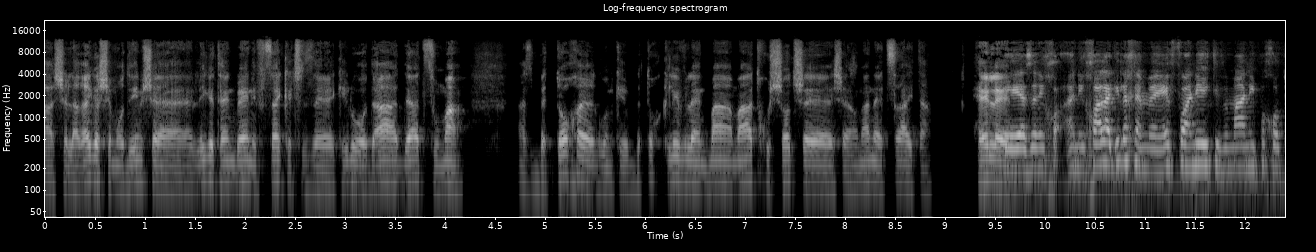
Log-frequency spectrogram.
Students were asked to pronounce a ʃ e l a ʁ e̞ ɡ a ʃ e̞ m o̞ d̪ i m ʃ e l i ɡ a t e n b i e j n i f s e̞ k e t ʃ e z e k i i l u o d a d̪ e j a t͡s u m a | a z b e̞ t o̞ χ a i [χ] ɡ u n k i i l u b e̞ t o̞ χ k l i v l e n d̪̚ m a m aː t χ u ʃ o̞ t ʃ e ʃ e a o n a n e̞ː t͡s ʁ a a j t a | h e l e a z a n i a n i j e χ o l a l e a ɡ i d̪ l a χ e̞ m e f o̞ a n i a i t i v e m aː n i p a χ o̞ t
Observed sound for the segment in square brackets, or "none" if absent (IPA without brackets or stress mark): ʁ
